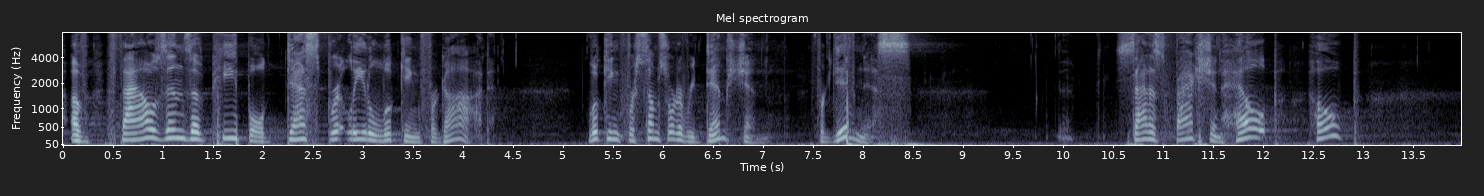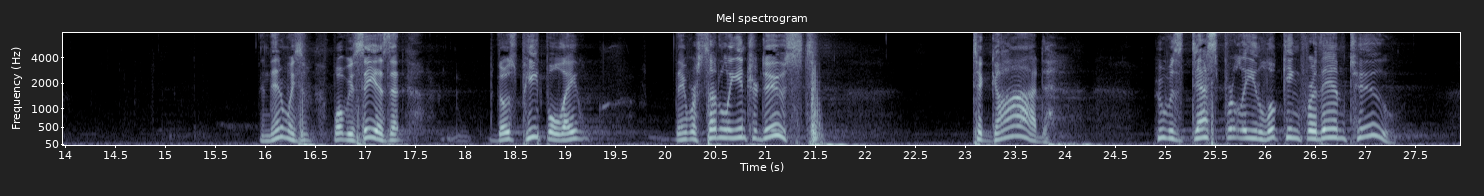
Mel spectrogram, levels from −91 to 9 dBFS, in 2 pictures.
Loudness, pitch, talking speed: -23 LUFS, 175 Hz, 90 wpm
